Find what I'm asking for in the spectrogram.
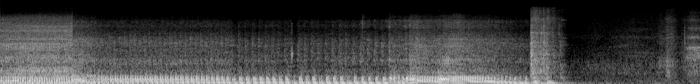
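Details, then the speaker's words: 2008 Yamaha YZ450F after valve clearances were corrected (way off), the carb cleaned and the accelerator pump rebuilt: crisp throttle blips rise and fall cleanly with no popping or misses. Revs much better; normal revving. "No more popping at all. Oh yeah, it's running good. It revs up so much better than before."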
